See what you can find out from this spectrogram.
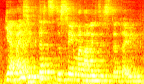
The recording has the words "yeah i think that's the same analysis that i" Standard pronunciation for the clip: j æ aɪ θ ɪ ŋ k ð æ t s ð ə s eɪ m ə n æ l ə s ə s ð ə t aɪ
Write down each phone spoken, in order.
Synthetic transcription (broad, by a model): j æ aɪ θ ɪ ŋ k ð æ t s ð ə s eɪ m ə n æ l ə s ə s ð ə t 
